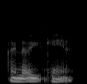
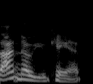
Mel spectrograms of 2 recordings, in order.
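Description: First: Softer, tender repeat; a gentle God softly soothing the weary believer; soft reply. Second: Said in the usual way. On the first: Acted. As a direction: let it fall softer and gentler.

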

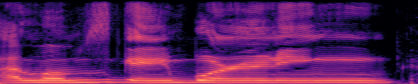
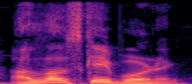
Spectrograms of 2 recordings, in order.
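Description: First: "I love skateboarding" said high and slow as the voice cracks; voice cracking. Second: Said in the usual way. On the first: Real, not acted. Host's voice cracking while he gushes about skateboarding. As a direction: let the voice crack up high, slowly. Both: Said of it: "why my voice just cracked".

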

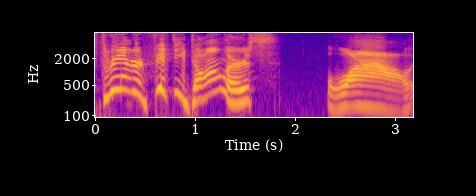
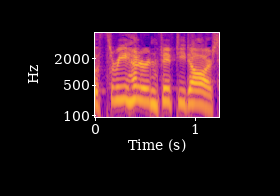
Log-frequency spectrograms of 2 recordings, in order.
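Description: First: Mock disbelief. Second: Said in the usual way. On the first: Cheap boss hearing the bee quote, mock disbelief. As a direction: repeat the price as if outrageous. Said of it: "He goes". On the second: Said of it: "And they go".

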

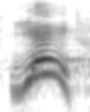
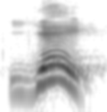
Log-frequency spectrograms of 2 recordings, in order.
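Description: First: Higher, louder yay; bright-pitched, emphatic hooray; livelier cheer. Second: Low, underplayed cheer; a cheer that stays low in pitch; subdued yay. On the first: Acted. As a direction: lift it into a real cheer. Second, livelier cheer to congregation. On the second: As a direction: give a half-hearted little yay. First, subdued cheer to congregation.

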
